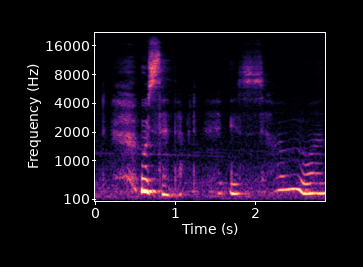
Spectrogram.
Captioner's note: singer gasps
